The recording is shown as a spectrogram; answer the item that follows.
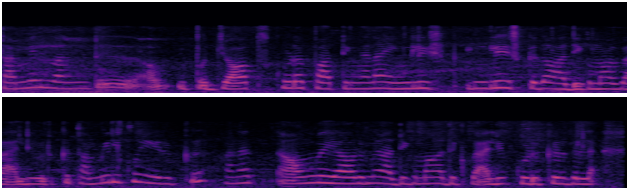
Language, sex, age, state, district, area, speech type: Tamil, female, 18-30, Tamil Nadu, Krishnagiri, rural, spontaneous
